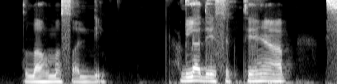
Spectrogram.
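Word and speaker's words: صلّی: اگر اردو تلفظ کر دیں تو صلی ہو جائے گا، عربی کے حساب سے عربی تلفظ کے حساب سے صحیح نہیں ہوگا، تو عربی میں ہو جائے گا صلی.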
